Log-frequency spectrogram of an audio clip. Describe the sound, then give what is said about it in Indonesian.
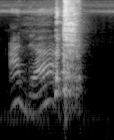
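A person sneezes once, set off by cigarette smoke outside a boarding house: a drawn-out voiced intake builds up, then one sharp, loud, breathy burst cuts off quickly. “saya bersin bukan corona, ini ada asap rokok ini di depan kosan ya.”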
